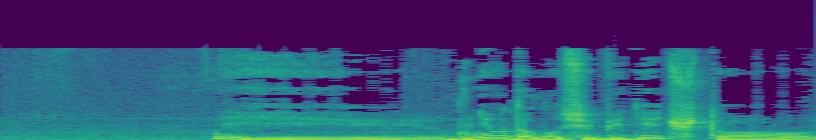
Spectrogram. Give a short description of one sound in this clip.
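An older man speaks calmly and closely into a microphone.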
